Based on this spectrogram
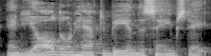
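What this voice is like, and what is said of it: Slight put-on southern drawl. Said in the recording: “That's southern drawl a little bit.”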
